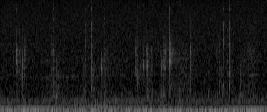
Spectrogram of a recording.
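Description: Computer keyboard typing: irregular, quick key clicks, over a steady low hum.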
